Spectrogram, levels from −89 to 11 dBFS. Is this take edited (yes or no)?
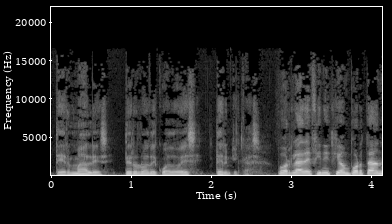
yes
